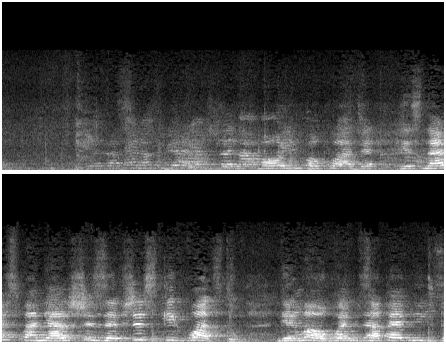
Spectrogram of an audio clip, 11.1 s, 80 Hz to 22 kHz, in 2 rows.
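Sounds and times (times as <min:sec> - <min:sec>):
children talking quietly: 0:00.0 - 0:11.0.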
